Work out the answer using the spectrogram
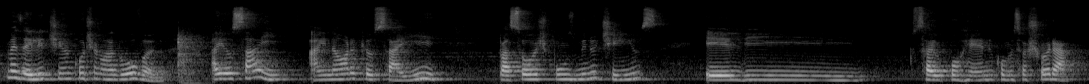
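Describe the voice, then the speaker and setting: A Brazilian woman in her thirties telling a faith story about her son in an earnest, slow, casual way, full of little filler tags. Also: a little high, fairly even intonation, a little mellow. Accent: Brazilian Portuguese. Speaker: mother sharing a faith story. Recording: echoey room with faint background noise.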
